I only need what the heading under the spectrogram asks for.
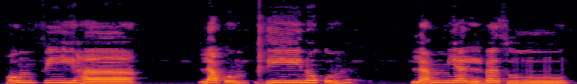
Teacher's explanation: میم ساکن کے بعد یہاں پر فا آ رہا ہے تو یہاں پر ہم میم کو ظاہر کریں گے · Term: اظہار شفوی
